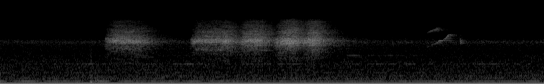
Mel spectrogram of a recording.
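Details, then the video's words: Northern goshawk from Riga, Latvia: one hoarse cry, then a rapid run of three or four harsh, rasping calls, followed by a faint high chirp from another bird over a steady background hum. "Goshawks Riga/Latvia"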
